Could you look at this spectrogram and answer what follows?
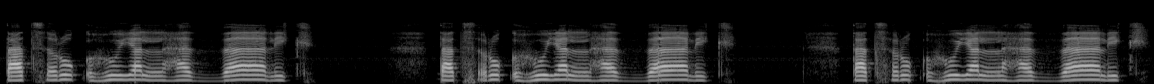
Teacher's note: Nah, zal juga bisa kita tambahkan atau dalam beberapa mushaf ditambahkan tasydid. Maka kita leburkan huruf sa-nya lalu kita langsung baca pada huruf zal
